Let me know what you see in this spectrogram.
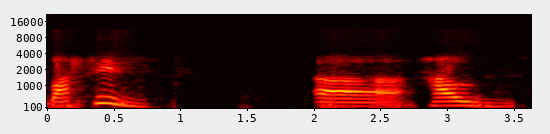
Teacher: if it occurs with sibilants, such as sa or sha or za, any of these three sounds, then it inserts an E sound.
